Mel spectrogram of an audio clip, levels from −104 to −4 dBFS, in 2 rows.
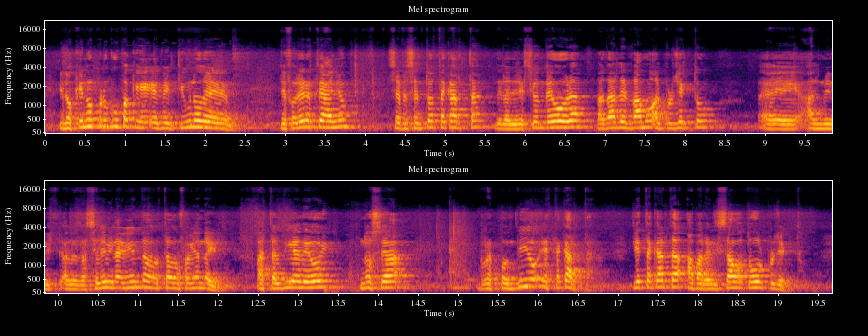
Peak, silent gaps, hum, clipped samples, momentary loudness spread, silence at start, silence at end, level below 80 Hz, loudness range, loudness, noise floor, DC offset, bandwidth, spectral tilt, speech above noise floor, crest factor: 0 dBFS; none; none; under 0.1%; 13 LU; 0 s; 0.3 s; -68 dBFS; 4 LU; -20 LUFS; -40 dBFS; under 0.1%; 16 kHz; -5.5 dB/octave; 21 dB; 20 dB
